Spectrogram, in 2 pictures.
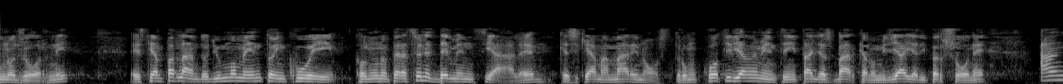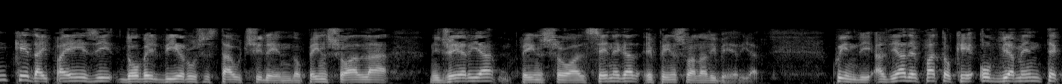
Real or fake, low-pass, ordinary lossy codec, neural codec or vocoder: fake; 5.4 kHz; MP3, 24 kbps; codec, 16 kHz, 4.8 kbps, FACodec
